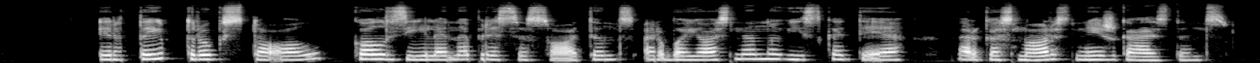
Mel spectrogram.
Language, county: Lithuanian, Vilnius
